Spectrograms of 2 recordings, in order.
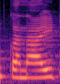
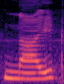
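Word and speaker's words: knight: ऐसे ही के एन आई जी एस टी है तो इसको हम कनाइट नहीं पढ़ते हैं। नाइट पढ़ते हैं।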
